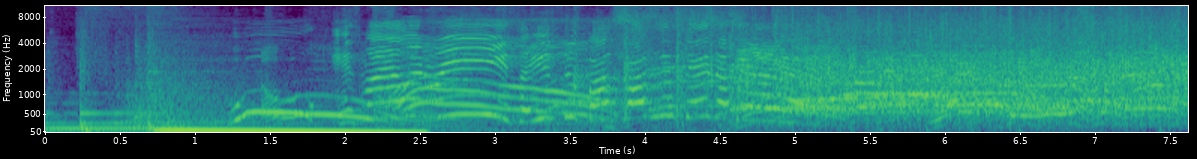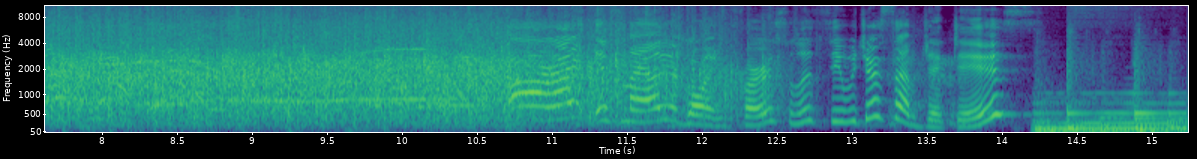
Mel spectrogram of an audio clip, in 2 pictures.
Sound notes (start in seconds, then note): 8.3 cheers and applause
